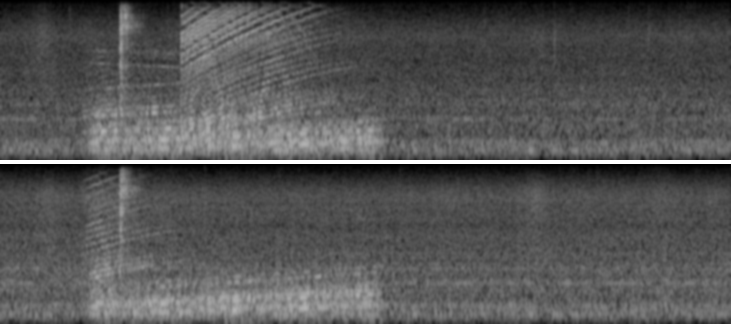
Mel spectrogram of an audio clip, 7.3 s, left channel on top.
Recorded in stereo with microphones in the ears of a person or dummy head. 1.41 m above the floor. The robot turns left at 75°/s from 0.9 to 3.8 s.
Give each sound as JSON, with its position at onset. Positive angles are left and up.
{"t": 1.2, "sound": "a dropped coin", "side_deg": 5, "distance_m": 3.0}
